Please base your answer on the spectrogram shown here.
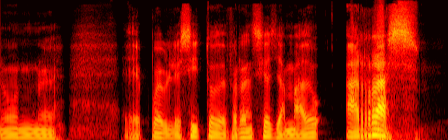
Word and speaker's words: Arras: pueblecito de francia llamado arras lo estamos pronunciando así como se escribe a ras maximiliano robespierre 1758 quiere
